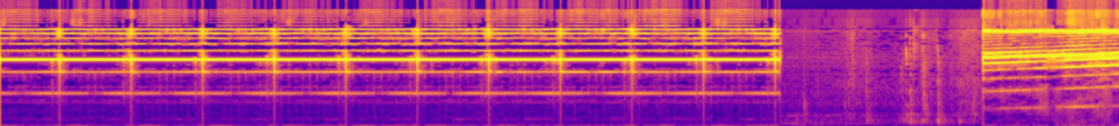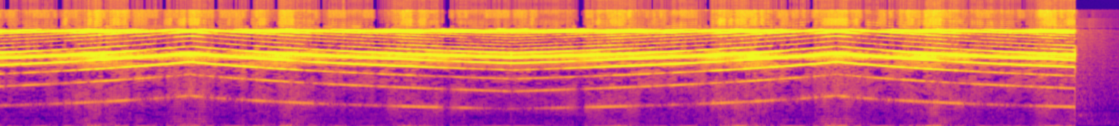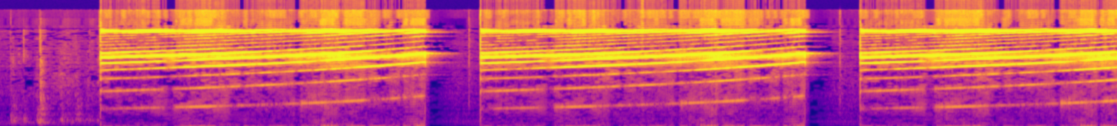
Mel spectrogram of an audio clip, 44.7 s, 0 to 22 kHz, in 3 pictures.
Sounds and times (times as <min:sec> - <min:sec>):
Fire alarm: 0:00.0 - 0:10.5, 0:13.1 - 0:29.3, 0:31.2 - 0:44.7
Inside, small room: 0:00.0 - 0:44.7.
